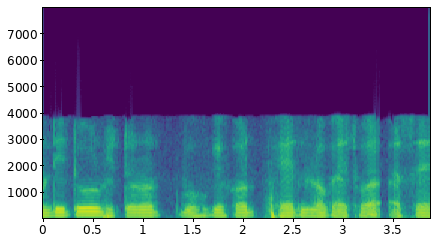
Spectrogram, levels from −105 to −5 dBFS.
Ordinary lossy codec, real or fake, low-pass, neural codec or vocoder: AAC, 16 kbps; real; 7.2 kHz; none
